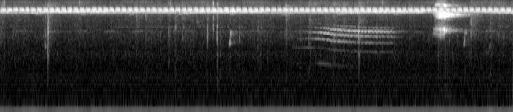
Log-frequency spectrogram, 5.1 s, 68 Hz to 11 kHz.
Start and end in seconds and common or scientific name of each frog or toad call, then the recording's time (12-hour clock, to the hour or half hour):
0.2	5.1	pointedbelly frog
2.8	4.2	menwig frog
4.2	5.0	lesser tree frog
3am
